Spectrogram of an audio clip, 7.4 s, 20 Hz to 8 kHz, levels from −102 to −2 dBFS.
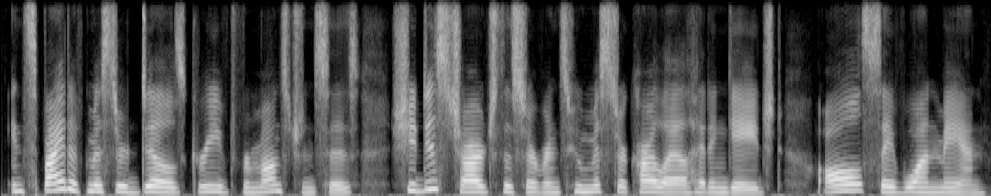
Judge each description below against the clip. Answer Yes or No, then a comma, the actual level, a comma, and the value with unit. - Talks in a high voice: Yes, high, 220 Hz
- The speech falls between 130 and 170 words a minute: Yes, average, 160 wpm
